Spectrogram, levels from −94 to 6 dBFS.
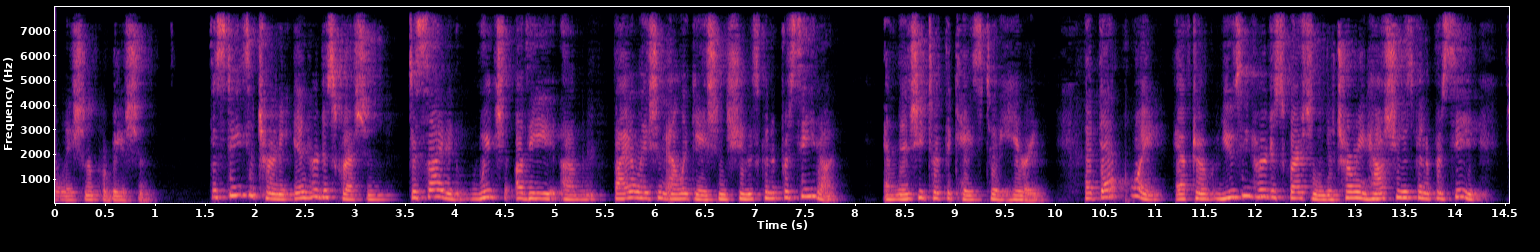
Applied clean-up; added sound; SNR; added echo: neural mask model DeepFilterNet 3.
